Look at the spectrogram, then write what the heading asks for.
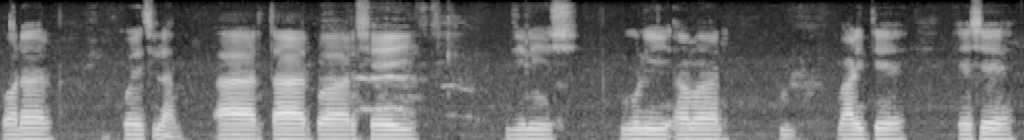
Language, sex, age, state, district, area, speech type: Bengali, male, 45-60, West Bengal, Uttar Dinajpur, urban, spontaneous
